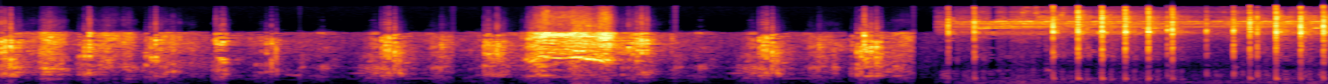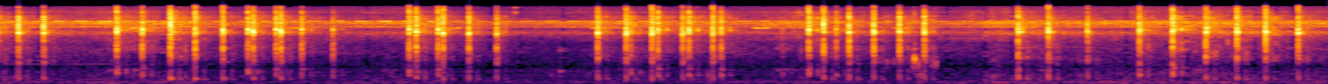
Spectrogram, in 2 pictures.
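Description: Collared peccary calls: harsh grunts and squeals for the first four and a half seconds. Then a separate recording begins, with runs of rapid sharp clicks over a faint high hiss.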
